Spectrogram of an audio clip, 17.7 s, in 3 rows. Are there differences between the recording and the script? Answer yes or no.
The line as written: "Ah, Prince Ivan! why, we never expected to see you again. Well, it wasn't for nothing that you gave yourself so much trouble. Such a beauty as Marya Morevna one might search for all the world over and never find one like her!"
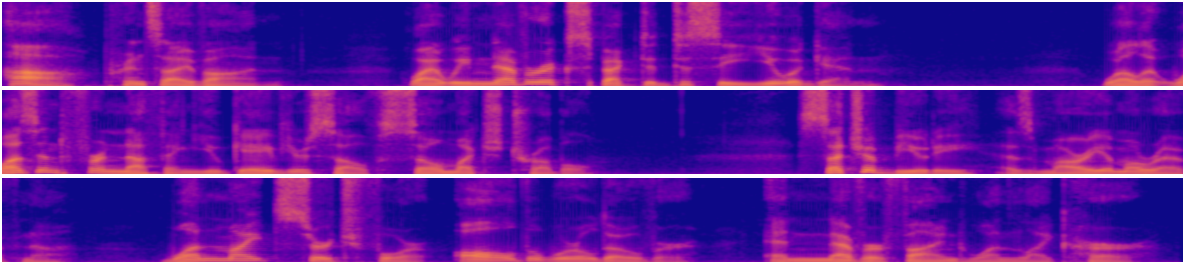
yes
